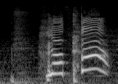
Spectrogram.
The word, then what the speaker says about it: Yata: Say it like Hero from Heroes. Yata!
